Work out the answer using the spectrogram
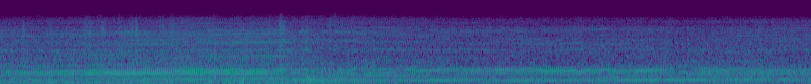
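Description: Motorcycle engine running at a steady cruise, its note drifting slightly up and down in pitch, with road and wind noise, heard through the bike-mounted action camera's microphone.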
